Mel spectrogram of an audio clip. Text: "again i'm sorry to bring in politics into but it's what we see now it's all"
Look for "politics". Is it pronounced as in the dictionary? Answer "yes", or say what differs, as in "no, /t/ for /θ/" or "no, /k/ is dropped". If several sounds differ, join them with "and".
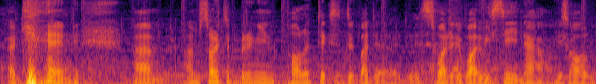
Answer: yes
